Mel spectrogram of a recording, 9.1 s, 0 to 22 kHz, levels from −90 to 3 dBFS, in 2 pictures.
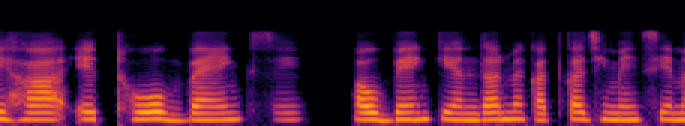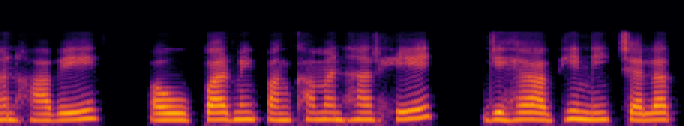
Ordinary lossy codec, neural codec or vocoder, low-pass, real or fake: none; codec, 16 kHz, about 1 kbps, DyCAST, with the encoder's durations; none; fake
